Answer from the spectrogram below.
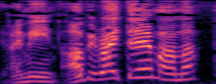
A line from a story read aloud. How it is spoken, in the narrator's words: cried, exasperated, and added quickly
